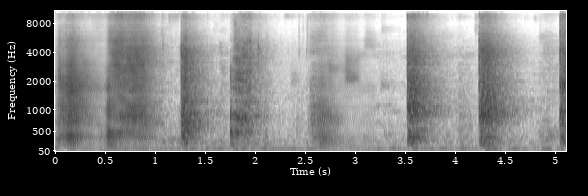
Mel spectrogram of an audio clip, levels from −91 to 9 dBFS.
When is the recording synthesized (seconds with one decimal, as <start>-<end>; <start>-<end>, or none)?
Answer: 0.0-1.0; 2.6-3.2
